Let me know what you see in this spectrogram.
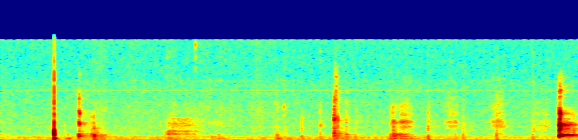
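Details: Eight-day-old baby boy with hiccups while being bounced by his grandmother: several sharp, brief throat clicks at irregular intervals with quiet room noise between them.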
